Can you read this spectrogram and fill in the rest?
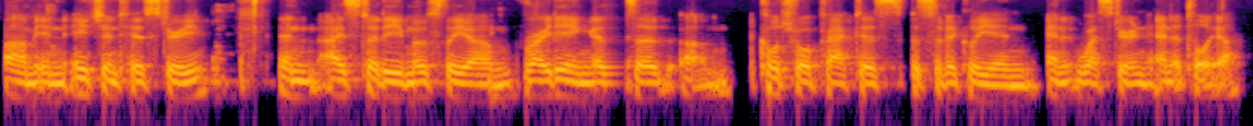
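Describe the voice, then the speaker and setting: A man's voice: on the low side, fairly even intonation, moderate pace, creaky, a little mellow, poor audio. A young man introducing himself casually as a podcast guest. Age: young adult. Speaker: podcast guest, PhD student.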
